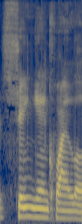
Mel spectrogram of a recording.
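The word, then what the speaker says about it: 新年快乐: Xing Yan Kuai Lo is how you pronounce it, by the way.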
